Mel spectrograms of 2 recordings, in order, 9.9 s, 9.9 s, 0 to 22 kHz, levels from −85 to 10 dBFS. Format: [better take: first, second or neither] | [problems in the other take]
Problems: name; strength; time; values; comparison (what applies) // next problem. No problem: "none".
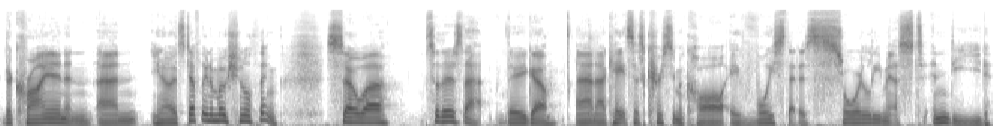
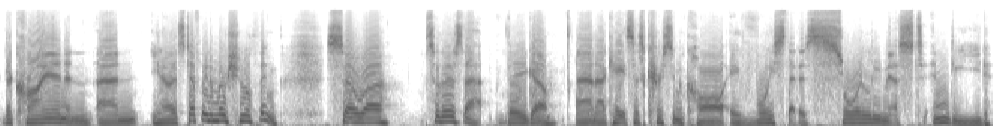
first | distortion; heavy; 19% of the sound clipped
